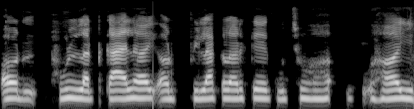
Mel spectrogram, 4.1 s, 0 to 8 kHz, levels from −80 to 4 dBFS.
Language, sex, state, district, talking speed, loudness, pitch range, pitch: Hindi, male, Bihar, Sitamarhi, 160 wpm, -17 LUFS, 190-200 Hz, 195 Hz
